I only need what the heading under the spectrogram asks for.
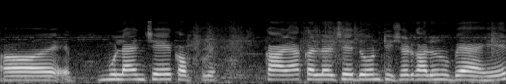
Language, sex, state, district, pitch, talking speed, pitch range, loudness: Marathi, female, Maharashtra, Mumbai Suburban, 225 Hz, 120 wpm, 205-230 Hz, -14 LUFS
